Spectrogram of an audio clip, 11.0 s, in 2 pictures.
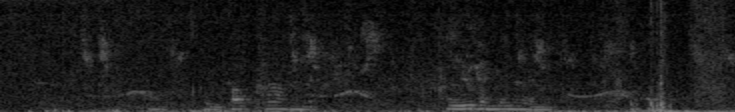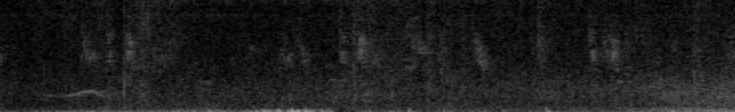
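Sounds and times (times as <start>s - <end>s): faint high bird chirps: 0.3s - 8.9s.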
